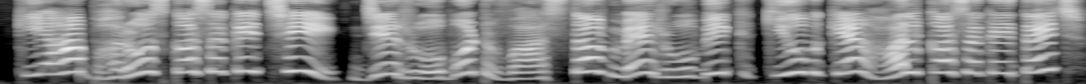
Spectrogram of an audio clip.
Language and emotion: Maithili, surprised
